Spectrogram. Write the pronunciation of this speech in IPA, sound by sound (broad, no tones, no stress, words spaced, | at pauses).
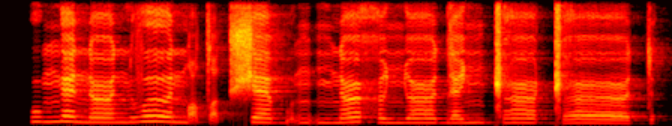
uŋɛ nœːnvəː nə̰tˤṵtʃɛ bə̰ŋə̰ɲnœ hœɲœːdɛɲ ɡ͡ǁœːɡ͡ǁœːt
